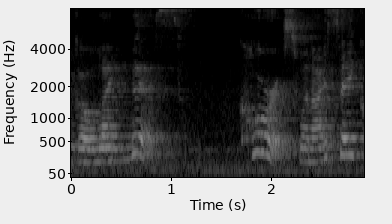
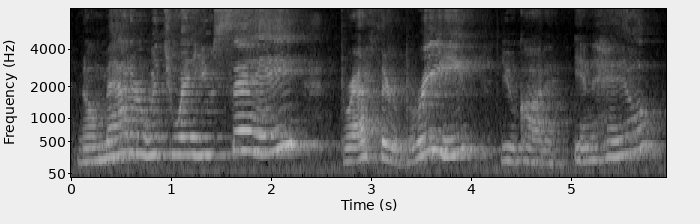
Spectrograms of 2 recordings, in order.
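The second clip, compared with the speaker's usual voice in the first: slow, louder rhythmic recitation; poem performance; 3 semitones higher, 11 dB louder, slower than usual. Acted. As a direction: chant it like spoken word. Performs his breath sound poem.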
